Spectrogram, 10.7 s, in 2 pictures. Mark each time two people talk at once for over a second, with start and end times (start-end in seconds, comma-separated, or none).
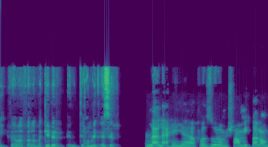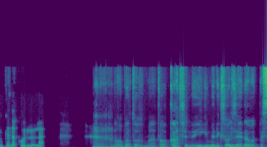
none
